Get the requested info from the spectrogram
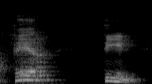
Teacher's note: lleva la mayor fuerza de voz en la penúltima sílaba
